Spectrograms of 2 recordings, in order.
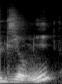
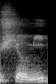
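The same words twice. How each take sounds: First: Xiaomi opened with a "gz" sound; prononciation française. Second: Xiaomi opened with a "sh" sound; prononciation chinoise. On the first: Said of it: "qui préfèrent la prononciation française". (Xiaomi dit à la française, avec « gz ») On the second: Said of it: "la vraie prononciation chinoise". (Xiaomi dit à la chinoise, avec « ch ») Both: Shown as a demonstration.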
